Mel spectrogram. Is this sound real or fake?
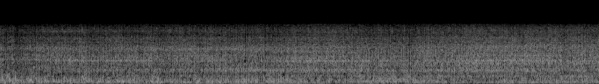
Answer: fake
